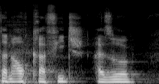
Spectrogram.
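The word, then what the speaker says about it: Grafite: Ja, es gibt, du kannst beides irgendwie, also er selber sagt wohl eher Grafit oder Grafit.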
